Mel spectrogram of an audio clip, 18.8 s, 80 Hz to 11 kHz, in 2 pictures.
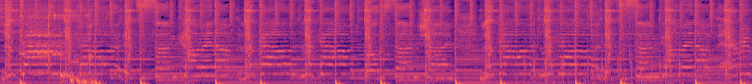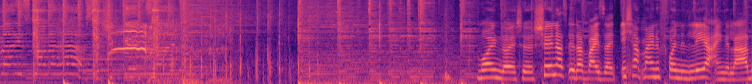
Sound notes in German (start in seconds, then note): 10.1 Pferdewiehern, Hufklappern; 13.2 Beschwingte Musik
